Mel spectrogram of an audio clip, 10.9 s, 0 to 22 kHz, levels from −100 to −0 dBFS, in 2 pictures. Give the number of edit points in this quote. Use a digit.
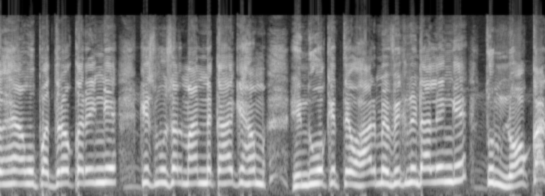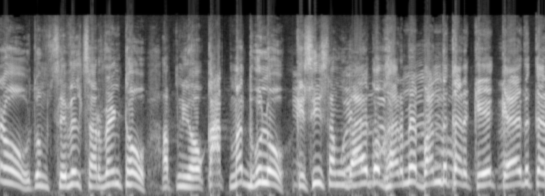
2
